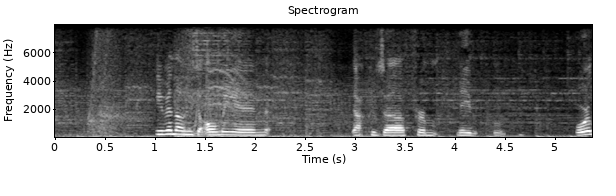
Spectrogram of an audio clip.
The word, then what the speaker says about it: Yakuza: Is that yakuza? Is that how you say it? I feel like the yah is not it.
